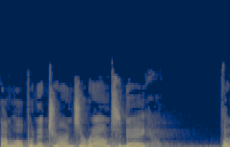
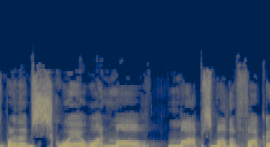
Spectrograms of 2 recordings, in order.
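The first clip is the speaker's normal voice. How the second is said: mock angry outburst; 7 semitones higher than usual. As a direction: imitate a friend snapping back, half-hearted. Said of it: "he starts flipping out on me".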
